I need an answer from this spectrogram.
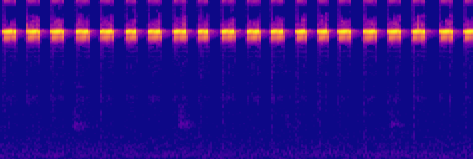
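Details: Male cricket chirping as heard on summer evenings: steady rhythmic high-pitched pulses, about two per second, each a short bright trill with a faint higher overtone, no other sounds.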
